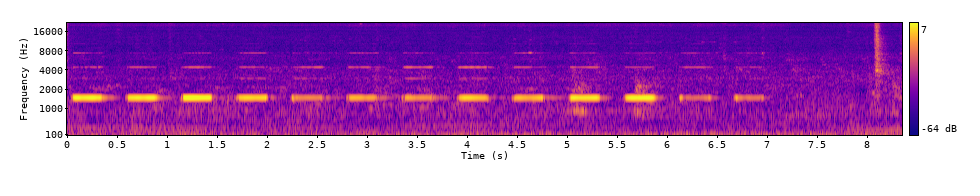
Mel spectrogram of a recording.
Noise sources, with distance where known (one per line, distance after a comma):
reverse beeper, near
